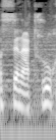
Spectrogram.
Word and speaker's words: سناتروک: مثلا نگاهی کنیم به این مجسمه از فرمانروای هترا، سناتروک دوم که آن را سناتروک هم تلفظ کردند.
